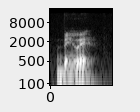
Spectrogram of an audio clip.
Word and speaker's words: beber: So the first B gives the sound b, b, b. The second one gives w, w, w. So to drink is pronounced as beber, beber, beber.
